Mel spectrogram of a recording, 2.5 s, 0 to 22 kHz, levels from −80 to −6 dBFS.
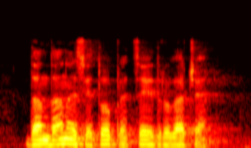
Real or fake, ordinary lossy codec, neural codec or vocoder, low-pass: real; MP3, 48 kbps; none; 7.2 kHz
